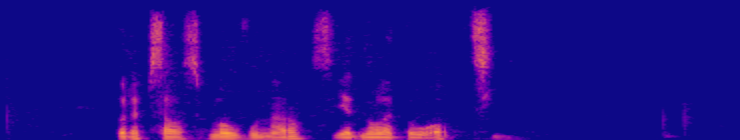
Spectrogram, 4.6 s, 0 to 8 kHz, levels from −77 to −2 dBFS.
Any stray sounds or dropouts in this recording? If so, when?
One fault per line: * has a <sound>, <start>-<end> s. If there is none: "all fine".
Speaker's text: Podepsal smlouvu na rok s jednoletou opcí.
all fine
